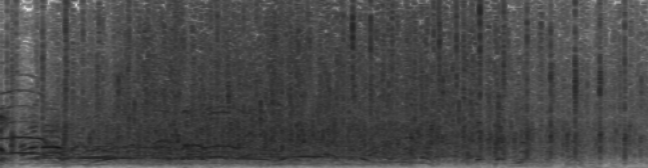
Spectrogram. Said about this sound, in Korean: 장하다 박수로 맞이해 주시죠.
